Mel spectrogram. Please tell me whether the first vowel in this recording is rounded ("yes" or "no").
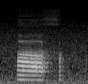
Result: no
